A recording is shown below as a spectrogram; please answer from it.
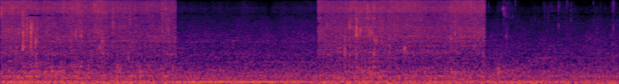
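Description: Tap water running and splashing into a stainless steel sink as hair extensions are rinsed and worked by hand under the stream. The splash turns brighter and duller by turns: brighter at first, softer from about two seconds in, brighter again near the middle, then softer toward the end.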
